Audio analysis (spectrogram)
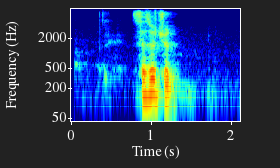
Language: Uzbek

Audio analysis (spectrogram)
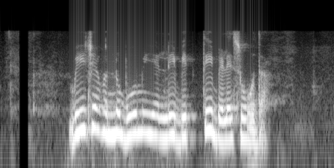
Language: Kannada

